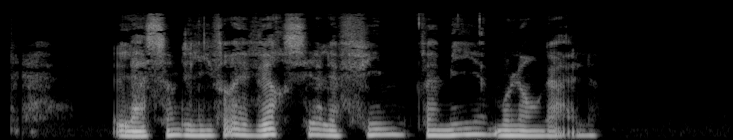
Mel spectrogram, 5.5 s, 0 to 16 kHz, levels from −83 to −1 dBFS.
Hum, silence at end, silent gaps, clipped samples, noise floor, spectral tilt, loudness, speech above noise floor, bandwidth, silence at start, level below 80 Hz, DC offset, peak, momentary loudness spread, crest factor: none; 1.05 s; none; under 0.1%; -77 dBFS; -5.5 dB/octave; -30 LUFS; 47 dB; 11.5 kHz; 0.15 s; -70 dBFS; under 0.1%; -12 dBFS; 14 LU; 18 dB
